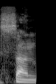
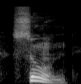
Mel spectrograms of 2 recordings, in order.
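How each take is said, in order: First: "son" with a short uh, like sun; mispronounced slang word. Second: "Soon" with a long oo, drawn out; corrected slang word. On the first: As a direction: say "son" to rhyme with fun. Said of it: "I almost said son". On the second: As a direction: say "Soon" slowly with a long oo vowel. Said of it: "I caught myself". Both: Shown as a demonstration.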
